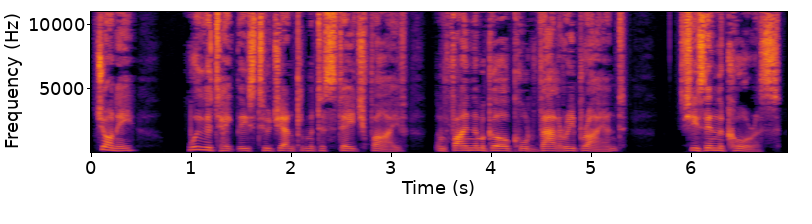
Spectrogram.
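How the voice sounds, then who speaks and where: A man voicing a frank, brisk woman at a film studio, gossipy and matter-of-fact, in an audiobook. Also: on the high side, dry recording, close to an everyday voice. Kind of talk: audiobook character dialogue.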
